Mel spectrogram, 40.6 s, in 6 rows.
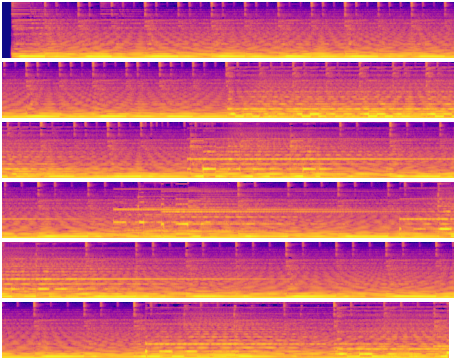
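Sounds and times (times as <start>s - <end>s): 
instrumental background music for an excursion: 0.2s - 40.5s.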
